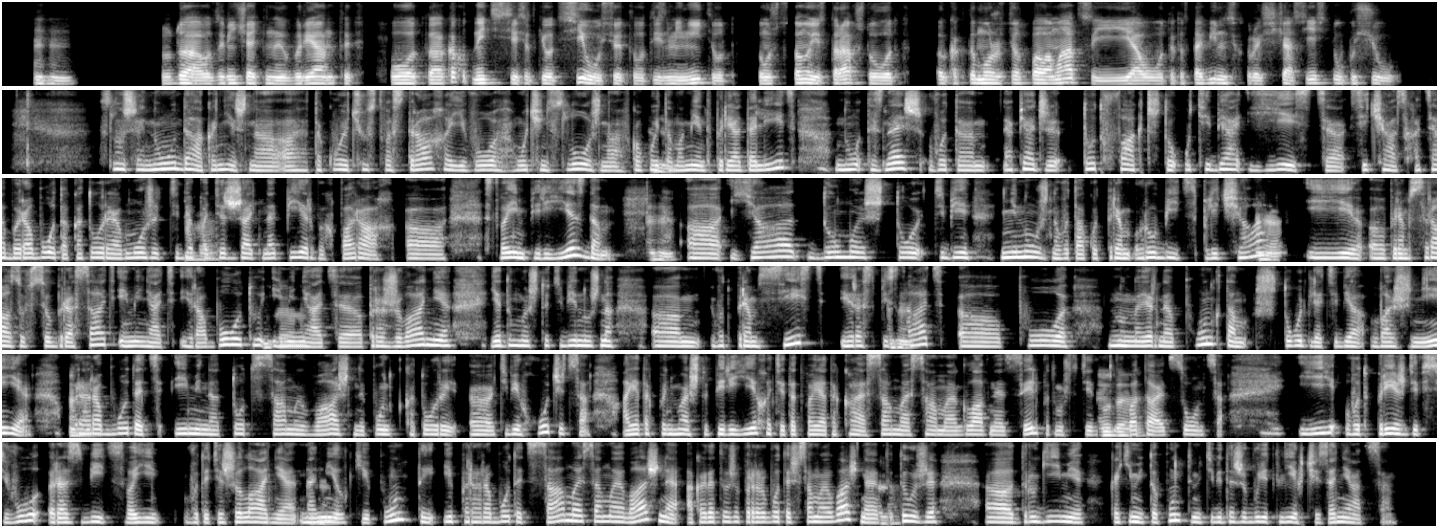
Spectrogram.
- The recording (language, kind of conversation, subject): Russian, advice, Как сделать первый шаг к изменениям в жизни, если мешает страх неизвестности?
- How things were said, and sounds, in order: unintelligible speech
